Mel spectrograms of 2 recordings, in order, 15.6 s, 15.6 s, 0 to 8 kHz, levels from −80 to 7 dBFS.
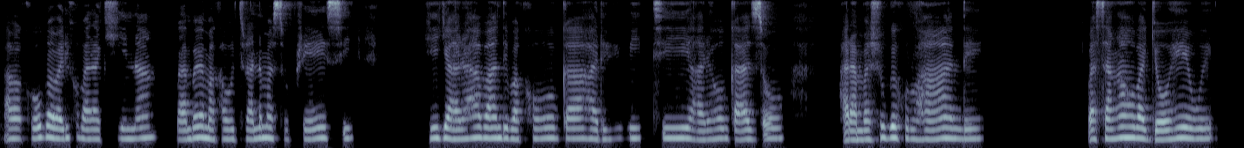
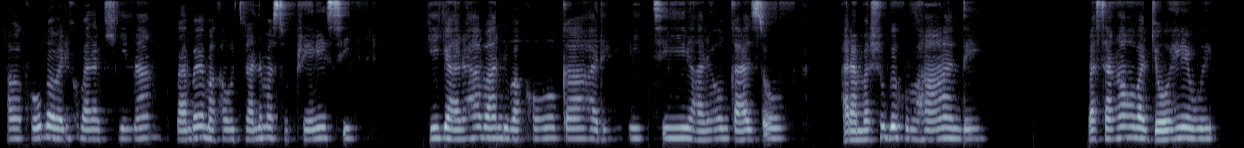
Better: first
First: none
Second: noise reduction (neural mask model DeepFilterNet 3)

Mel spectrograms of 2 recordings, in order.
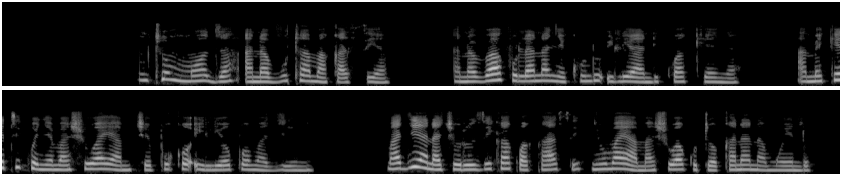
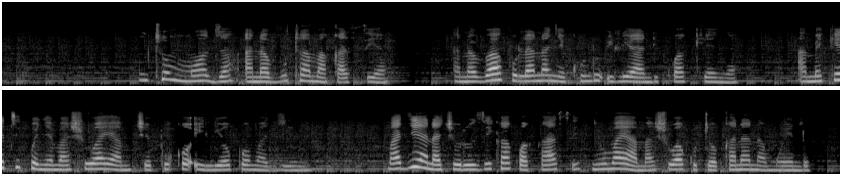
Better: first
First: none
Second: background sound (Snare drum); 17 dB below the speech

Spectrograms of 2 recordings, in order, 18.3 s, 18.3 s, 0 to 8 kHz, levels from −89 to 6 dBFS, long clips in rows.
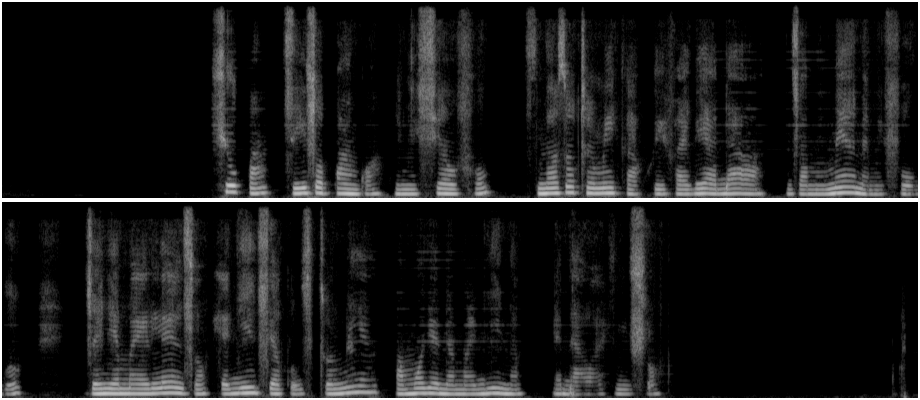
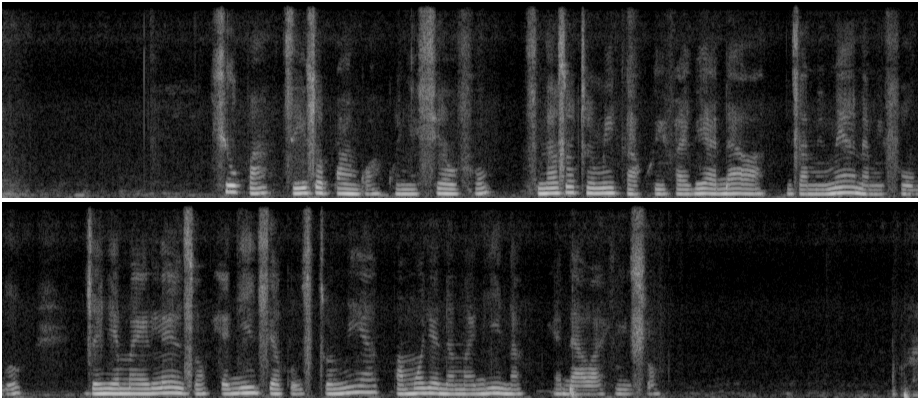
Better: second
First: noise reduction (neural mask model DeepFilterNet 3)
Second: none

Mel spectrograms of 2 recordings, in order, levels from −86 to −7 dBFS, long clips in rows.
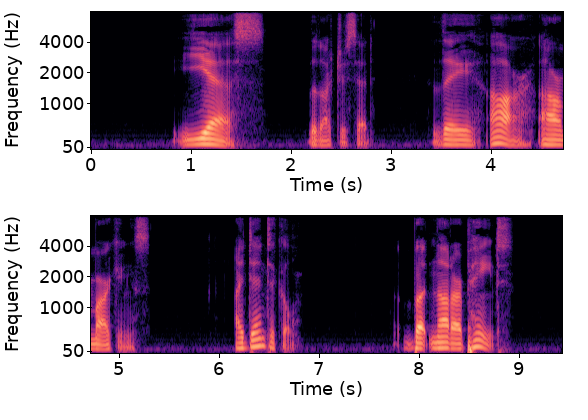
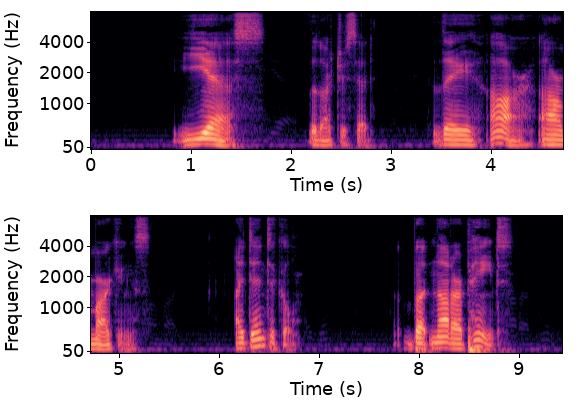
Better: first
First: none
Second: room echo; dies away in 0.3 s

